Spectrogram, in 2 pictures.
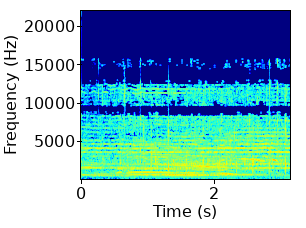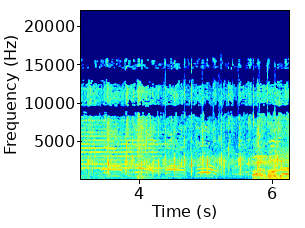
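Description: Sharp crackling bursts of fireworks pop nearby.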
